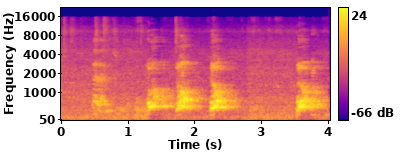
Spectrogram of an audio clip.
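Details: Golden Retriever barking out of jealousy while another dog is being petted: a few short, sharp, mid-pitched barks in irregular bursts, several coming close together, with people talking in the background.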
